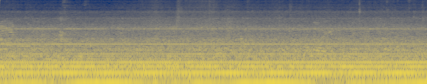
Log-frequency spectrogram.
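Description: A stopped train hums steadily nearby.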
